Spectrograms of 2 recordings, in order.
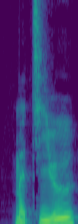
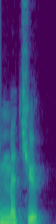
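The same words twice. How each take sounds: First: "Mathieu" broken as Ma-ti-eu, three syllables; a full i before eu in "Mathieu"; split ti-eu. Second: Said in the usual way. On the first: Shown as a demonstration. Teacher gives the wrong version before correcting it, split vowels. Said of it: "non, non, on dit Mathieu". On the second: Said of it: "on dit Mathieu".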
